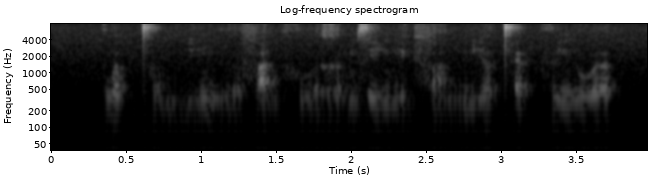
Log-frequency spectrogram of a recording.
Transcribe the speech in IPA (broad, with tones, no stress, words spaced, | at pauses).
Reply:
kwə˦˥p̚t̪ʰə̤˨˩mɓḭ˧˥ ŋɨ̤˨˩ə̯ fa̰˧˨nhṳ˨˩ə̯ ɣə̰˧˥mzi˧ɲḛ˧˨jfa̤˨˩n ɲi˨˦ə̯ t̪ʰɛ˨˩p̚ hɨ˧ɲu˧ə̯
